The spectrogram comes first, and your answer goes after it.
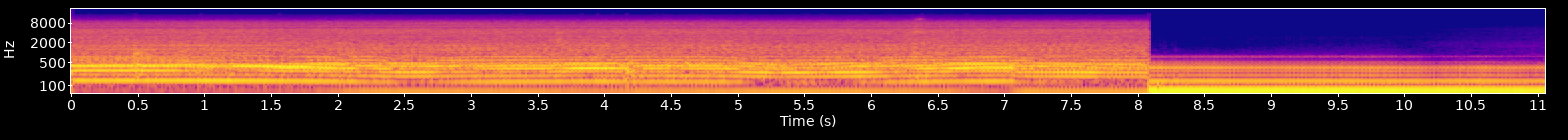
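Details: Built turbo 1.6 Mazda Miata after maintenance, warming up: steady idle with a brief rev near the end, no ticking or misfire; normal warm-up idle.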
